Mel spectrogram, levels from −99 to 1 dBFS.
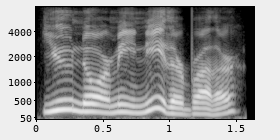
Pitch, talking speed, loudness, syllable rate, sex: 195 Hz, 185 wpm, -13 LUFS, 4.8 syllables/s, female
